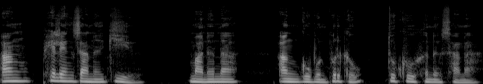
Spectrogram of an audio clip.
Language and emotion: Bodo, fearful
